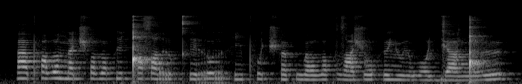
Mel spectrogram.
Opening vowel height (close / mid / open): open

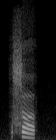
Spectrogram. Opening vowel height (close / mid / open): open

